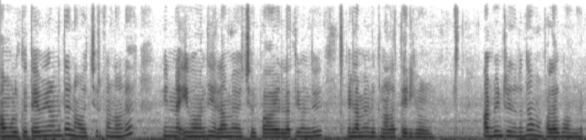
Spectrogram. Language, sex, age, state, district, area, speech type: Tamil, female, 30-45, Tamil Nadu, Tiruvarur, rural, spontaneous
